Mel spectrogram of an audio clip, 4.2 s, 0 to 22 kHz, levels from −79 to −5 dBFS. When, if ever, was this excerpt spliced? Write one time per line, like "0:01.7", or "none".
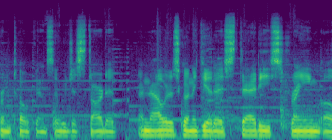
0:01.6

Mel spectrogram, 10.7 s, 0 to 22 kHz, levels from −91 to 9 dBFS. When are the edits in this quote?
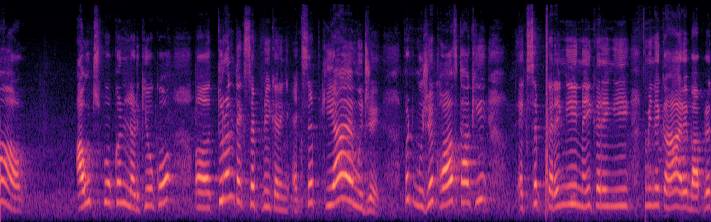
0:09.7

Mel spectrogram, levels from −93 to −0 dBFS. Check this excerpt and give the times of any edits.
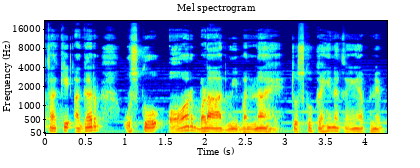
0:02.9

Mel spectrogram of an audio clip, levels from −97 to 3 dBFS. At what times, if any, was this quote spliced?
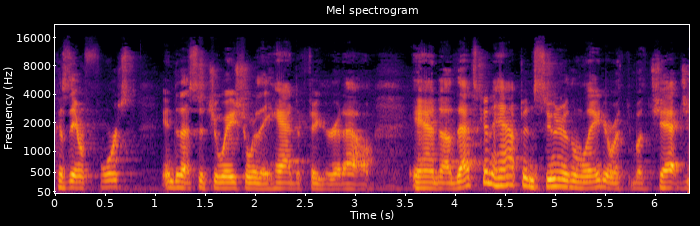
none

